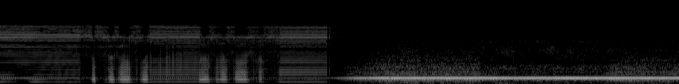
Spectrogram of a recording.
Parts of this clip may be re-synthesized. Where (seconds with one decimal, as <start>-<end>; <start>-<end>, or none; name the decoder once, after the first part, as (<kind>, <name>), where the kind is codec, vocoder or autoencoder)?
0.8-1.5 (codec, HILCodec); 2.0-2.8; 4.8-6.1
